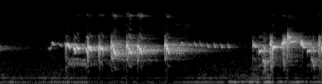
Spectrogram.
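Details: Yellow-vented bulbul in a prolific 'nggaruda'-style master song, used as a lure to get other bulbuls singing: a short lead note, then a long rapid chattering run of liquid notes, a pause, and a louder burst of jumbled warbling.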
